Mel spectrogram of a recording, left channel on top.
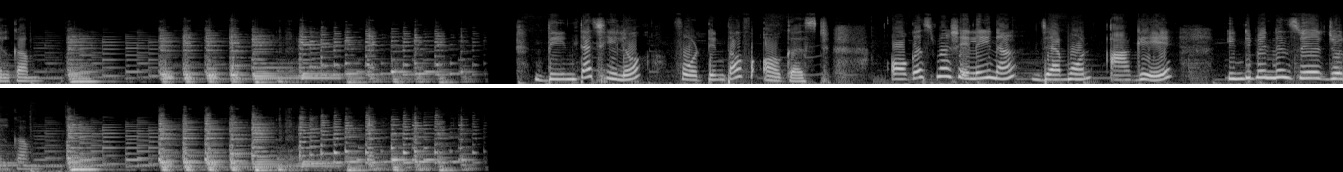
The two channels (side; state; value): right; drops out; at 4.9 s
